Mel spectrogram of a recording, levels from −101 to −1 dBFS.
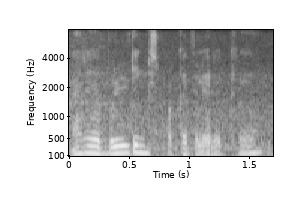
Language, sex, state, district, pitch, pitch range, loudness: Tamil, male, Tamil Nadu, Kanyakumari, 155 Hz, 110-165 Hz, -16 LUFS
